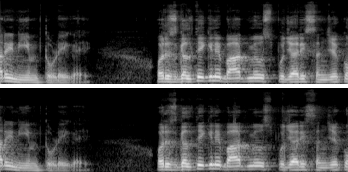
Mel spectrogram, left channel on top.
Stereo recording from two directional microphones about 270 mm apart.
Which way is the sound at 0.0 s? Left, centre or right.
Left.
